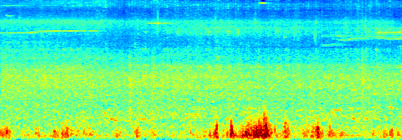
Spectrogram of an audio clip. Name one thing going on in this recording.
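A van engine rumbles as the van pulls past.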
